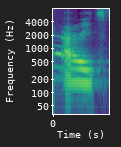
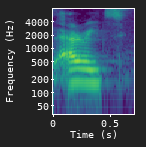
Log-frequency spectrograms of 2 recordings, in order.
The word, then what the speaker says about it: Arit: Uh, my name is Arit. A lot of people pronounce my name so wrongly. So, for the first time, my name is Arit. Arit. It's a Greek name.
